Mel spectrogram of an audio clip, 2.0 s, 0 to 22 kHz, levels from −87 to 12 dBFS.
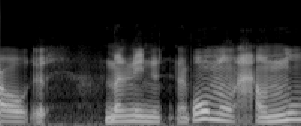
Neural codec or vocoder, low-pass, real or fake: autoencoder, 22.05 kHz, a latent of 192 numbers a frame, VITS, trained on many speakers; 9.9 kHz; fake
